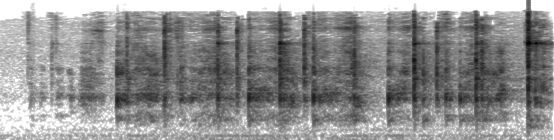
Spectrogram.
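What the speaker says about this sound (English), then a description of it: "So I'm just gonna add like half of this into it, just to like mix that all together." Utensil mixing a melted butter mixture in a bowl, giving quick rhythmic scraping and clinking strokes close by, with no talk.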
